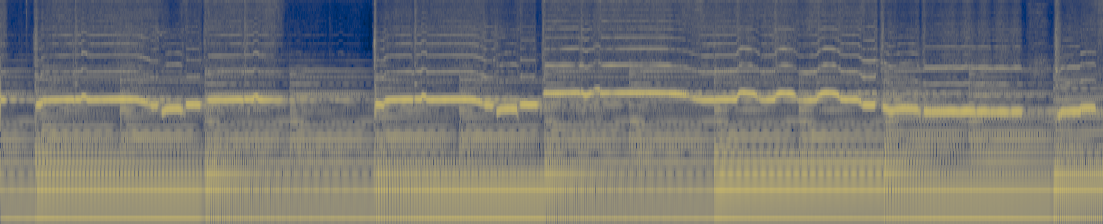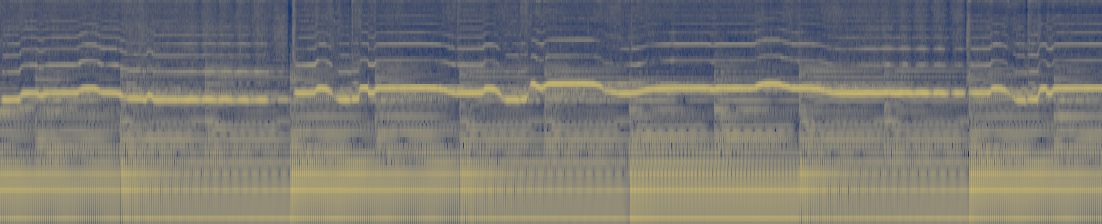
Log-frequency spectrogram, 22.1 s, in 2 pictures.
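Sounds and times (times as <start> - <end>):
flute ringtone: 0.0 - 2.9, 3.7 - 22.0.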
